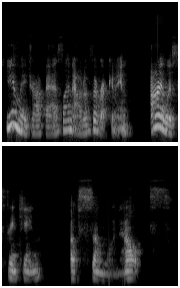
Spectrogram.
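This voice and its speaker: A woman's voice: on the low side, sing-song, unhurried, muffled recording. A woman voicing a bitter, scheming male dwarf in a storybook, grudging and argumentative. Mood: bitter, persuasive. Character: bitter, scheming male dwarf plotting against old legends.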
